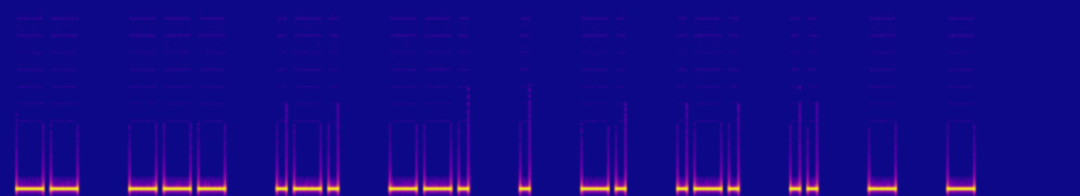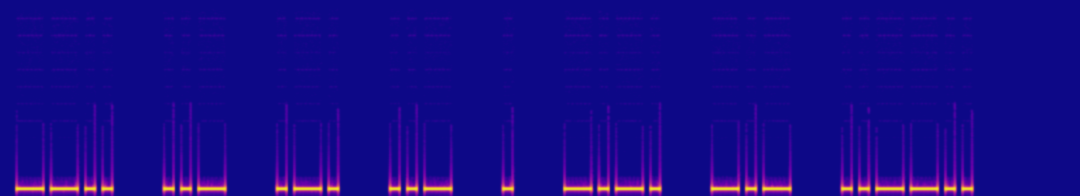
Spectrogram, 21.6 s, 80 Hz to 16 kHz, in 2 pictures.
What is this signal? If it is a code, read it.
Morse code, heard as a keyed tone, about 14 wpm, spaced as for 10 wpm, 700 Hz. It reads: MORGENRITT ZURUECK?
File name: Morsekurs / Witze / Witz 26 Mai 2020, 50 F70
